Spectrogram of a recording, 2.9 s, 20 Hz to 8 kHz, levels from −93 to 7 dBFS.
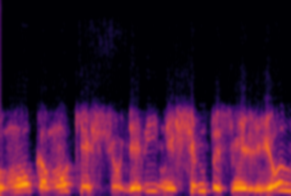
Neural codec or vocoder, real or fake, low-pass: codec, 16 kHz, 8 kbps, FunCodec, trained on Chinese and English, 25 frames a second; fake; 7.2 kHz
